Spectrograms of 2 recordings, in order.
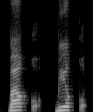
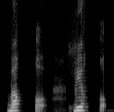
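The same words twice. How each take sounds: Both takes have the same delivery.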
